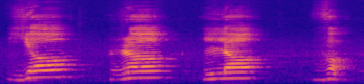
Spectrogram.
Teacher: इनका उच्चारण करते समय जीभ जो है उच्चारित करने वाले स्थान के पास पहुंच ही जाती है, लेकिन पूरी तरह से टकराती नहीं है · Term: अंतस्थ व्यंजन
